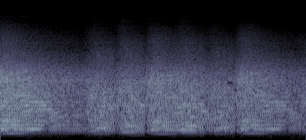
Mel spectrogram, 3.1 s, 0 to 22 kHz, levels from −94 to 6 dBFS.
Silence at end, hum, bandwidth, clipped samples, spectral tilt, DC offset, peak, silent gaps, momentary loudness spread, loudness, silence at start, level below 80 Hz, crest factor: 0 s; none; 14.5 kHz; under 0.1%; -1.5 dB/octave; under 0.1%; -20 dBFS; none; 5 LU; -35 LUFS; 0 s; under -90 dBFS; 16 dB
